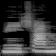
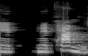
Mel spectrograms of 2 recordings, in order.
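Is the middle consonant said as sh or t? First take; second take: sh; t. First: The middle consonant is an sh sound. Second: The middle consonant is a t sound. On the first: The speaker calls it right. "ตัว t ไม่ออกเสียงตัว t" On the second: The speaker calls it wrong. "ไม่ใช่"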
